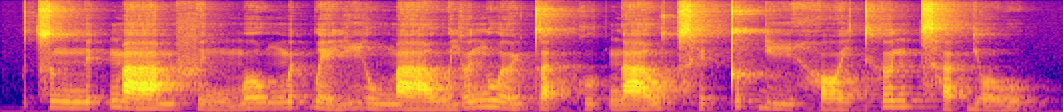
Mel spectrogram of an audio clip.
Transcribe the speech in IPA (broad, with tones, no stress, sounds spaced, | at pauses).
t͡s ʊ˧ ŋ n̪ ɪ˨˥ k̚ m aː˧ m f ɪ˨˩ ŋ m o˧ w m ɵ˥ t̚ w e˨˥ j iː˧ w m aː˨˧ w j ɵ˥ n w ɵ˨˧ ɥ t̪ ɐ˨ t̚ kʷ ɐ˨ k̚ n̪ aː˨˥ w t͡sʰ ɪ˨˥ k̚ t̪ ʊ˧ k̚ j iː˨ h ɔː˨ j t̪ʰ ɵ˥ n t͡sʰ ɐ˧ k̚ j o˨˥ w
